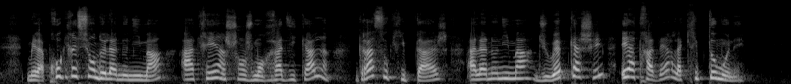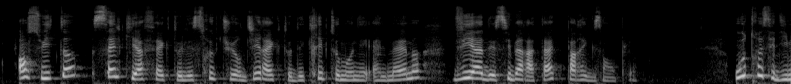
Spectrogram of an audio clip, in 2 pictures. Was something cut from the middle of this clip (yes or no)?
yes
